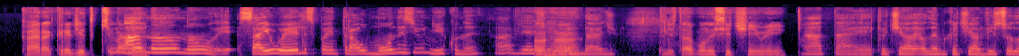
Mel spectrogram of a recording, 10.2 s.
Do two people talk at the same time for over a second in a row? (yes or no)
no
